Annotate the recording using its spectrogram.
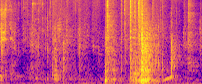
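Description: Rustling and clattering of packaging and plastic bar clamps being handled, louder from about halfway through, with a short pitched sound that may be a voice a little after three seconds.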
